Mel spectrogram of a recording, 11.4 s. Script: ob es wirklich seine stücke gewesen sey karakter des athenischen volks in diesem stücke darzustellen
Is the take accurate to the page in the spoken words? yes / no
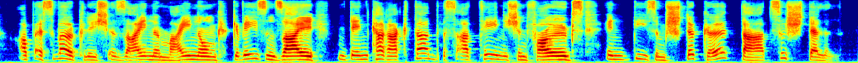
no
